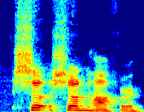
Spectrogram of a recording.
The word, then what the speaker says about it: Schoenhofer: I have a very special guest with me here today, Schoenhofer. Did I say it correctly? Schoenhofer. It's tricky. Schoenhofer. So close. I know.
